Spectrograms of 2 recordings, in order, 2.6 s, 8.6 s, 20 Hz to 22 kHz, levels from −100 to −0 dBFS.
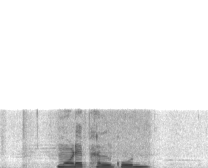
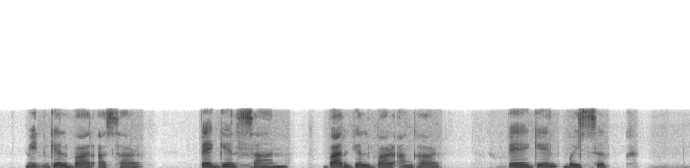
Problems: background sounds at intervals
